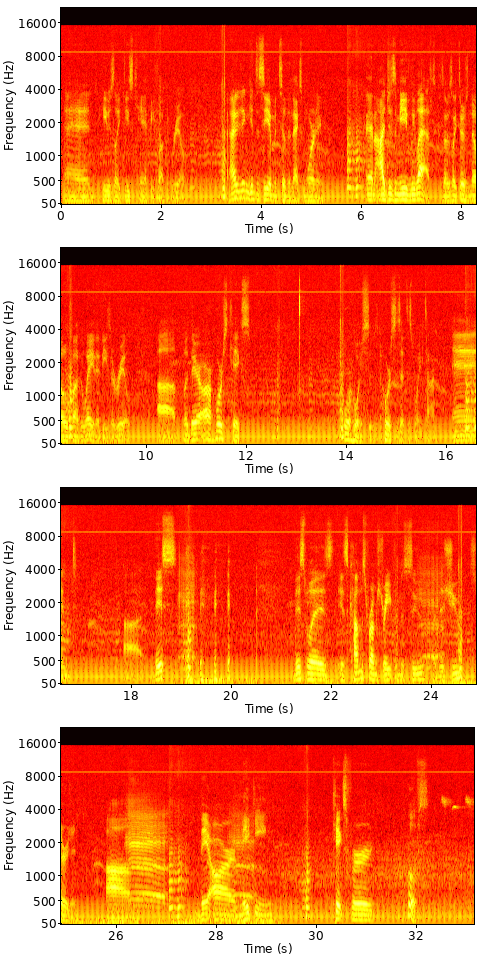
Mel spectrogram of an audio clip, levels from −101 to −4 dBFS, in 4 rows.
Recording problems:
animal sounds; loud; from 19 s on; 8 dB below the speech
electrical hum; noticeable; throughout; 60 Hz, 10 dB below the speech

